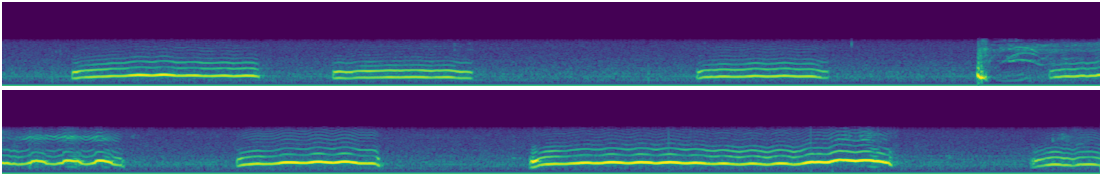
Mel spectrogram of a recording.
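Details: Domestic cat, a female, complaining while being held indoors; steady run of drawn-out, slightly quavering whines, some longer and wobbling in pitch, broken by a sharp knock and handling rustle near the middle.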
